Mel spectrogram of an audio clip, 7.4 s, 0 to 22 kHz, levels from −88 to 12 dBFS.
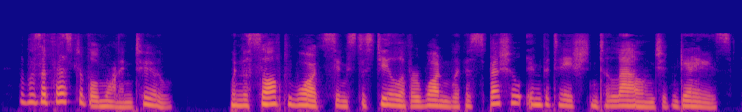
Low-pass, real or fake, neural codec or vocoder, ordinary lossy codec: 7.2 kHz; fake; codec, 16 kHz in and 24 kHz out, 1.1 kbps, FireRedTTS-2 codec; MP3, 48 kbps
